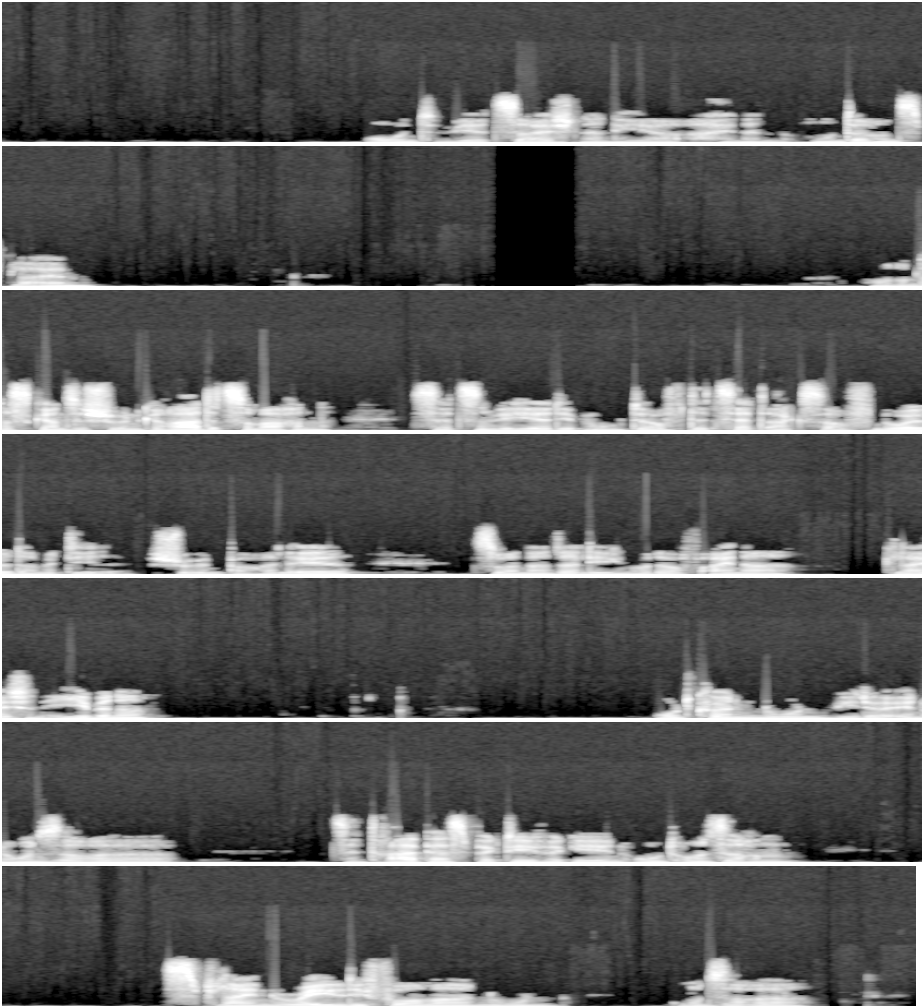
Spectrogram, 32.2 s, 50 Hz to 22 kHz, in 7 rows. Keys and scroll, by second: 12.7 0, 13.0 Return, 19.9 0, 20.1 Return.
